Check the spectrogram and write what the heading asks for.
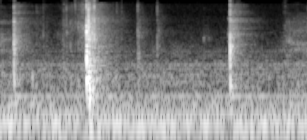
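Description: Tarot cards being handled by hand: two sharp clicks about a second apart, with a few fainter ticks between.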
